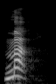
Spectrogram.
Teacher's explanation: you start with a higher pitch and come down · And then last tone, fourth tone, going down. Ma. It's kind of like yes, going down.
